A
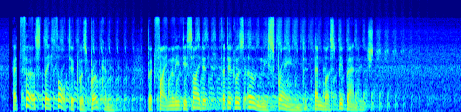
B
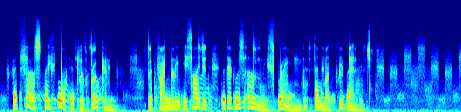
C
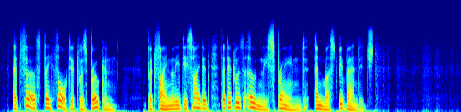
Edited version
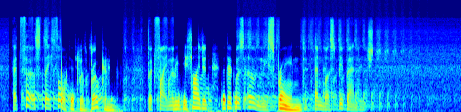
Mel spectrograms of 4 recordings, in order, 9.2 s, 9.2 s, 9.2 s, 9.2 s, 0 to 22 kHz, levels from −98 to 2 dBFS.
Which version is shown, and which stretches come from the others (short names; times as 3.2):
A
1.22–2.45 from B
3.47–4.73 from B
5.56–6.03 from C, crossfade 0.10 s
